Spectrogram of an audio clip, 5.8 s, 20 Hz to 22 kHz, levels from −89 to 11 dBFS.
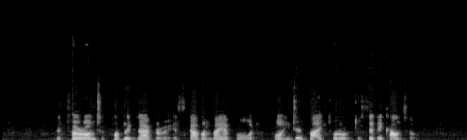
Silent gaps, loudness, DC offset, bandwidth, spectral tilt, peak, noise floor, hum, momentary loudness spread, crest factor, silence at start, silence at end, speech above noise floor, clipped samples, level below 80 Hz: none; -20 LUFS; under 0.1%; 7.4 kHz; -7 dB/octave; -2 dBFS; -74 dBFS; none; 16 LU; 20 dB; 0.7 s; 0.85 s; 54 dB; under 0.1%; -68 dBFS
